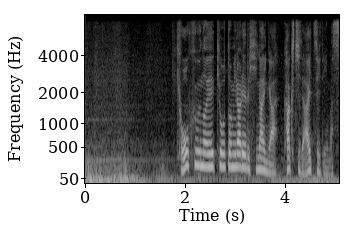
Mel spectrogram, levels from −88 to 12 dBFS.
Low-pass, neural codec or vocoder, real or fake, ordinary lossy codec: 7.2 kHz; none; real; none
